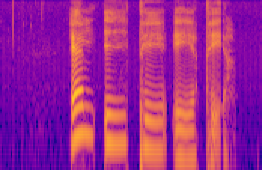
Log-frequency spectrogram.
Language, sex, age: Swedish, female, 46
